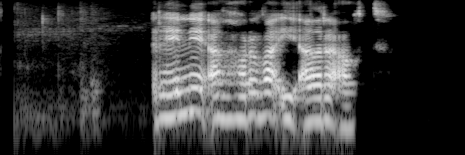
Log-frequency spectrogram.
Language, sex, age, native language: Icelandic, female, 40-49, Icelandic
